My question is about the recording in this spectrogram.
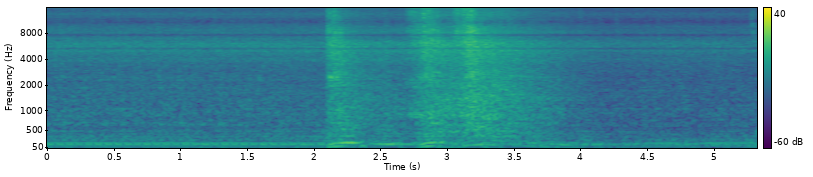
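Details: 1987 Jeep Wrangler after resetting carburetor idle and mixture screws to factory settings: low, even engine note holding steady with a brief rev, no misses; running cleanly, noticeably better.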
